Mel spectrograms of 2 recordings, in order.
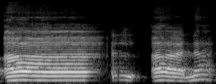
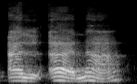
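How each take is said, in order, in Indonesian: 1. Vokal pembukanya panjang. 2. Vokal pembukanya pendek. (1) "Kalau A tu dipanjangkan, ia bermaksud pertanyaan" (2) "a itu bermaksud perkabaran"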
